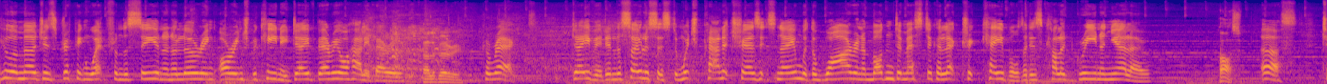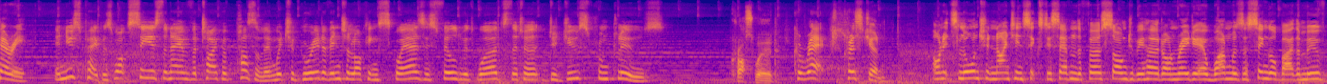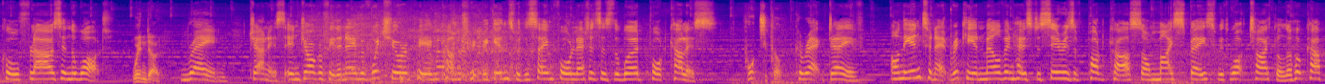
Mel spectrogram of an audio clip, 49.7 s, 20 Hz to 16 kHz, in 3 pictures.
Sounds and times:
Music: 0.0 - 49.7.

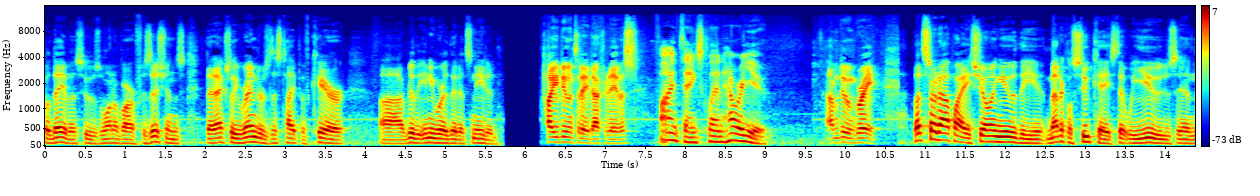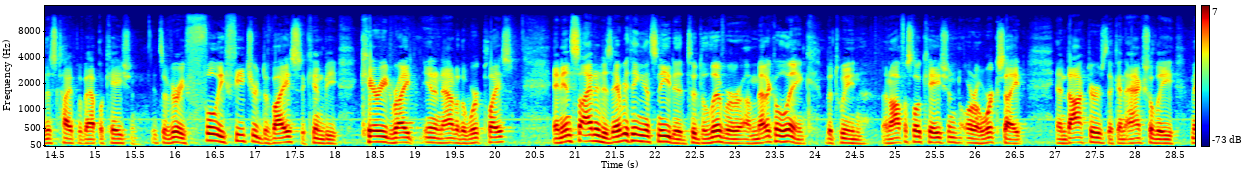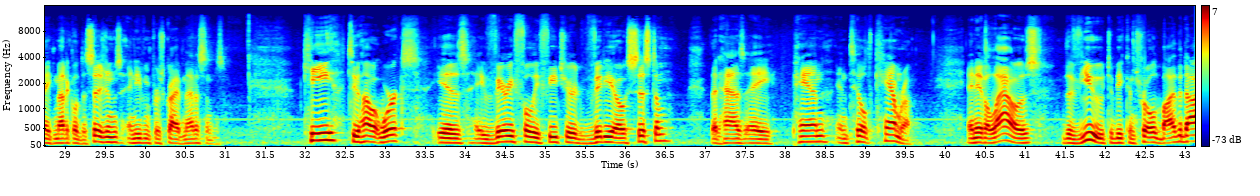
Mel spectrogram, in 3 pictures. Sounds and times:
Speech: 0.0 - 8.8, 9.8 - 20.2, 20.8 - 31.0, 32.0 - 39.6, 40.3 - 43.1.

